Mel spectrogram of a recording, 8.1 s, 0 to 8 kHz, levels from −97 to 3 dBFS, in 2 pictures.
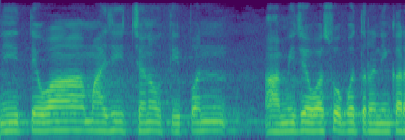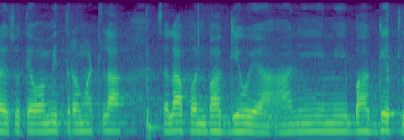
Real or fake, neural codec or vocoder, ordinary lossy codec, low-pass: real; none; none; 7.2 kHz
